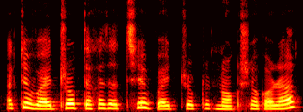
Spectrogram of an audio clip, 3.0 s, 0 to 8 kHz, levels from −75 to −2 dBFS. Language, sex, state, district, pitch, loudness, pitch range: Bengali, female, West Bengal, Cooch Behar, 280 Hz, -17 LUFS, 245-305 Hz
